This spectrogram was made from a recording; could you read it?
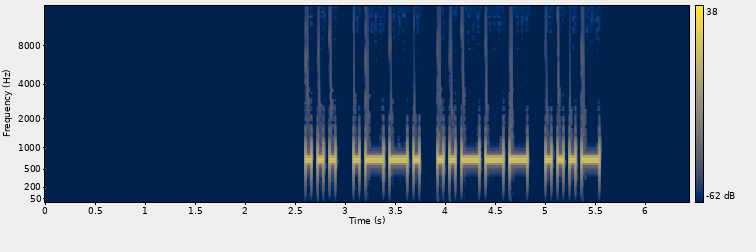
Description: Morse code, heard as a keyed tone, about 20 wpm, 700 Hz. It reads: SP2V
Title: DXCC-100 Call Signs - 4 Characters - Repeated 3x - 20wpm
